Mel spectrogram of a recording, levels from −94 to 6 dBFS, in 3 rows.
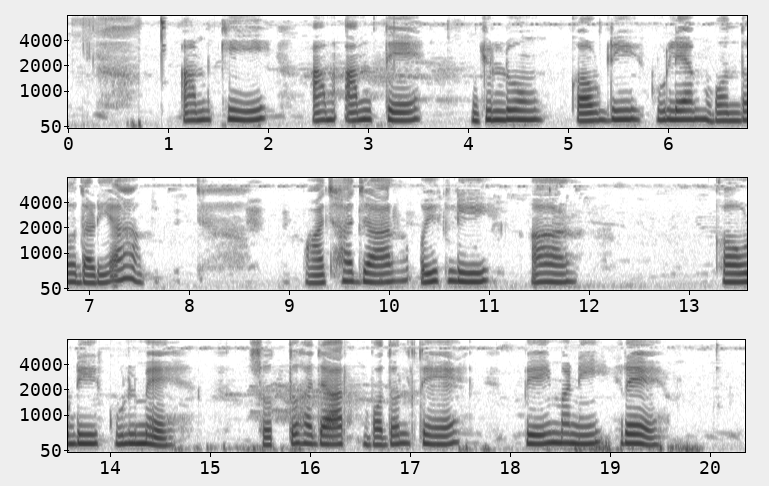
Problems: background sounds at intervals, background conversations at intervals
